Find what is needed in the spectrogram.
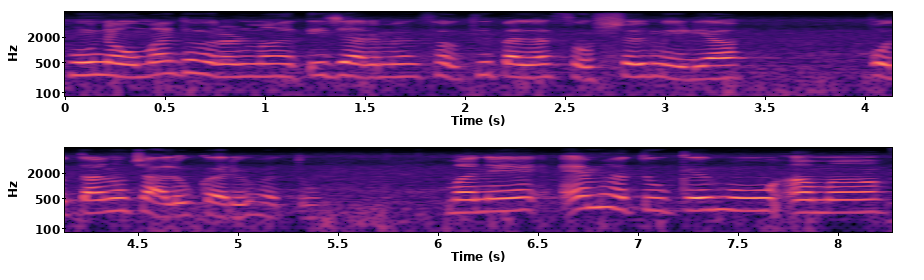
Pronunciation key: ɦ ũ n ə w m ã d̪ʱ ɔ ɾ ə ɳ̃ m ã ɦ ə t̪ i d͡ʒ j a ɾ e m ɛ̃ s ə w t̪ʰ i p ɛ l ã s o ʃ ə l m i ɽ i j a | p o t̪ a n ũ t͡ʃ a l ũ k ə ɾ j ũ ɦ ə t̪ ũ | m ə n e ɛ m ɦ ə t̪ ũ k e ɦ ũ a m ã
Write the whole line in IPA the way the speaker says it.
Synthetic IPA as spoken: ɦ ũ n ə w m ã d̪ʱ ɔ ɾ ə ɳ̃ m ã ɦ ə t̪ i d͡ʒ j a ɾ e m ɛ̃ s ə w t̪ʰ i p ɛ l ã s o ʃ ə l m i ɽ i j a | p o t̪ a n ũ t͡ʃ a l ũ k ə ɾ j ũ ɦ ə t̪ ũ | m ə n e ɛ m ɦ ə t̪ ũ k e ɦ ũ a m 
